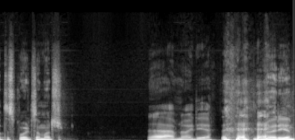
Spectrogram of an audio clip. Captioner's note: laughs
